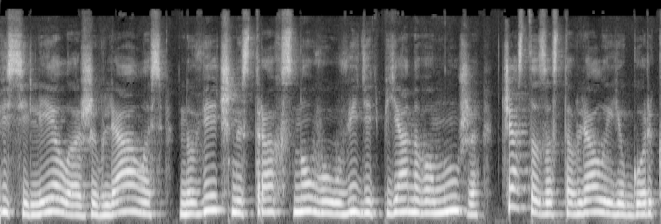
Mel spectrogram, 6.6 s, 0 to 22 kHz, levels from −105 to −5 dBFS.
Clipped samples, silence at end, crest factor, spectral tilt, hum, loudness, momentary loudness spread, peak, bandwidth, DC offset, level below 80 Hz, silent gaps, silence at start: under 0.1%; 0.05 s; 14 dB; -5 dB/octave; none; -15 LUFS; 3 LU; -2 dBFS; 18 kHz; under 0.1%; -54 dBFS; none; 0 s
